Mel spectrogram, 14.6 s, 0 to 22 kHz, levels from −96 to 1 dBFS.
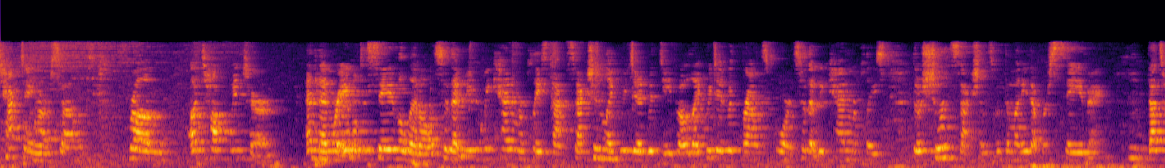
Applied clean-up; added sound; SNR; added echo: classical method WPE with log-MMSE.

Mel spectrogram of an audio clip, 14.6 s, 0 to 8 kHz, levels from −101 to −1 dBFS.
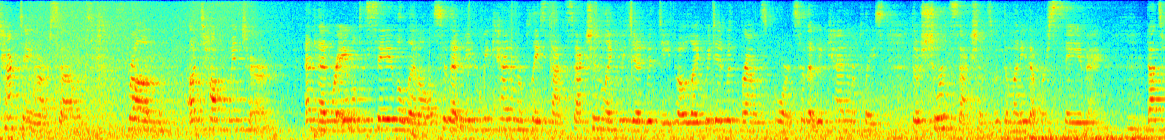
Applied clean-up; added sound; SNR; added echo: none; Waves, surf; 6 dB; reverberation time 2.5 s.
